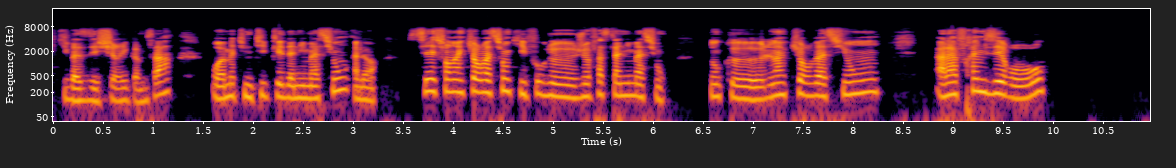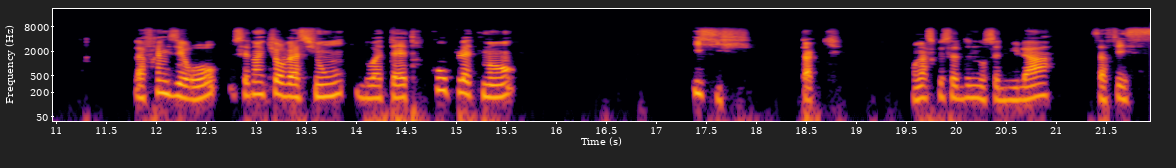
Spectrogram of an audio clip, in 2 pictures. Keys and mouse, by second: 4.2 click, 11.1 middle click, 12.2 middle click, 14.8 click, 16.2 click, 19.3 middle click, 21.1 click.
